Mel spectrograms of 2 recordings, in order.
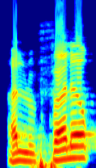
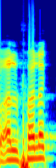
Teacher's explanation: Ketika kita mengucapkan qaf yang sukun ini, maka kita ihtizazu, kita goncangkan, kita qalqalahkan, kita pantulkan, sehingga ada terdengar suara nabrah, tekanan. Al-falaq. Jangan al-falaq, ya.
